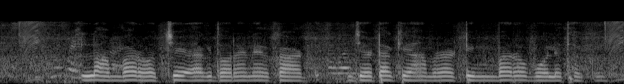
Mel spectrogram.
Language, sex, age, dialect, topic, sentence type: Bengali, male, 18-24, Standard Colloquial, agriculture, statement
